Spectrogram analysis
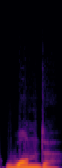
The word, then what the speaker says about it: Unda: The artiste of the hall is Unda, pronounced Wanda, a Polish girl.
